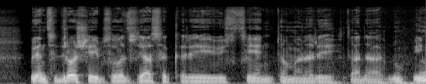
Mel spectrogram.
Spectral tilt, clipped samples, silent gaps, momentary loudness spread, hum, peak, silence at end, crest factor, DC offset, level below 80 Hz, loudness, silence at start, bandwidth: -6 dB/octave; under 0.1%; none; 6 LU; none; -2 dBFS; 0 s; 14 dB; under 0.1%; -26 dBFS; -17 LUFS; 0 s; 16.5 kHz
